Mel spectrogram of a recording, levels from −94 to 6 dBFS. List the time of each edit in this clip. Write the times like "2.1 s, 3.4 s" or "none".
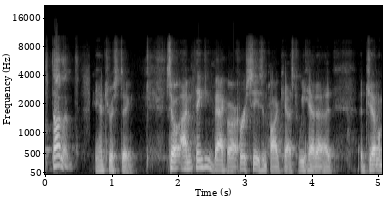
2.7 s, 3.3 s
